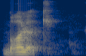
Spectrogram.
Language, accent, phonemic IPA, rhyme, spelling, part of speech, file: French, France, /bʁə.lɔk/, -ɔk, breloque, noun, LL-Q150 (fra)-breloque.wav
- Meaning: breloque, charm (for bracelet)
